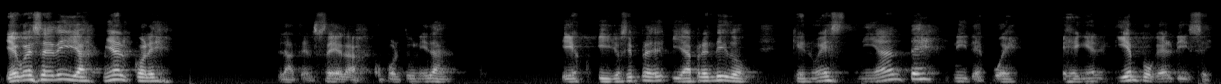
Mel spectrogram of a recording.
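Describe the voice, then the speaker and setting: A man giving a religious testimony to a congregation, telling his story in a lively way and speaking straight to his listeners. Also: on the high side, takes it slowly, gravelly, slightly rough.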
